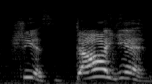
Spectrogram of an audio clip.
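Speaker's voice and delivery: slow loud fed-up wail; annoyed exclaim. Real, not acted. Annoyed at dying sim.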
